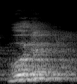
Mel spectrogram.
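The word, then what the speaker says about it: would: इस तरह से याद रखना है कि हमें इन सब शब्दों में कभी भी एल का प्रोनाउंसिएशन हम नहीं करेंगे। काम, palm, palmist, कुड, वुड, शुड, Chowk, talk, Fock, calf, behalf, better half.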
